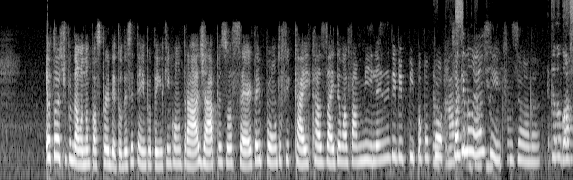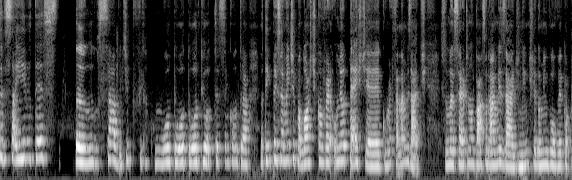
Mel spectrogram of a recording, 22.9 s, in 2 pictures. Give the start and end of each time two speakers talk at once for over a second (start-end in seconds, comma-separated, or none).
8.6-9.9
